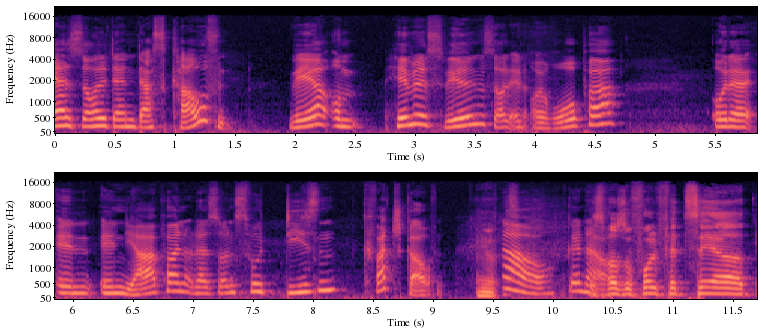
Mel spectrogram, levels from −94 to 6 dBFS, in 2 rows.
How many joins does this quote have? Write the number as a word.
one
